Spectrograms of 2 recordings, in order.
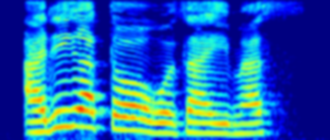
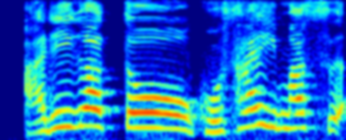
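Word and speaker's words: ありがとうございます: 아리가또 고자이마스, 아리가또 고자이마스. 잘하셨어요. 자, 발음하실 때 아리가또 고사이마스 아닙니다. 아리가또 고자이마스도 아니고요. 예쁘게 아리가또 고자이마스 발음이 잘 됐으면 좋겠습니다.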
